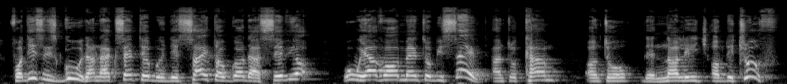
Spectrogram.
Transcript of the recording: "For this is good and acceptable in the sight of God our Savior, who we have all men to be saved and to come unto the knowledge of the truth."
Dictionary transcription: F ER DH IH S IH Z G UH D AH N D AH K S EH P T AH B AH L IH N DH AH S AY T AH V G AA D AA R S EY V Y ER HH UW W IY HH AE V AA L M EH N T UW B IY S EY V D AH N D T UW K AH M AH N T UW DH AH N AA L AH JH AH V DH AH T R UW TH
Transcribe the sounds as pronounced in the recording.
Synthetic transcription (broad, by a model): F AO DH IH S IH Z G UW D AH N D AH K S EH P T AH B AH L IH N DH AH S AY T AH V G AA D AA S EY V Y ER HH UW W IY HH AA V AA L M EH N T UW B IY S EY V D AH N T UW K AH M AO N T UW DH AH N AA L AH JH AH V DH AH T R UW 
